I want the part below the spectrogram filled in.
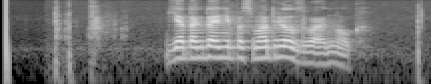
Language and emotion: Russian, neutral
